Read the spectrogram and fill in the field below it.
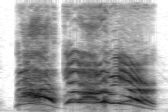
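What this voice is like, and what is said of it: Screaming. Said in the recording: “I'm screaming.”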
